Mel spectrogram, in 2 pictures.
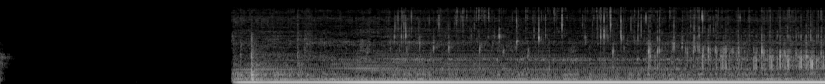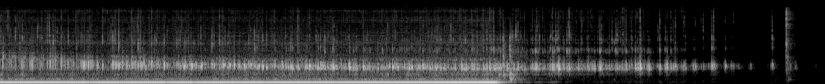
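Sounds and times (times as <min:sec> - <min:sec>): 
espresso machine pump humming: 0:02.4 - 0:15.5
coffee trickling and hissing into cup: 0:03.3 - 0:16.1.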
